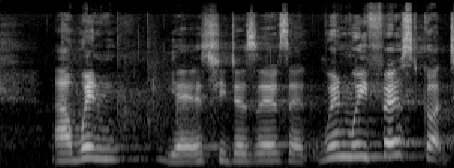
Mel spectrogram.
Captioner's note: applause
